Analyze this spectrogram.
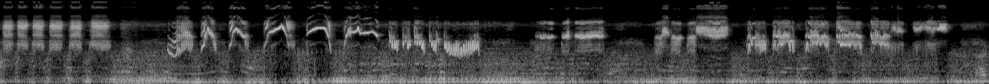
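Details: A Mashhadi lark sings a rapid, varied song of bright chirps, trills and sweeping whistles, mostly high-pitched, with quick mimic-like phrases and faint murmuring underneath.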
